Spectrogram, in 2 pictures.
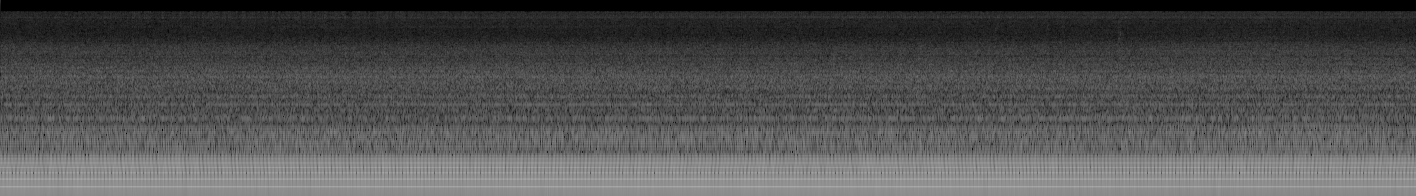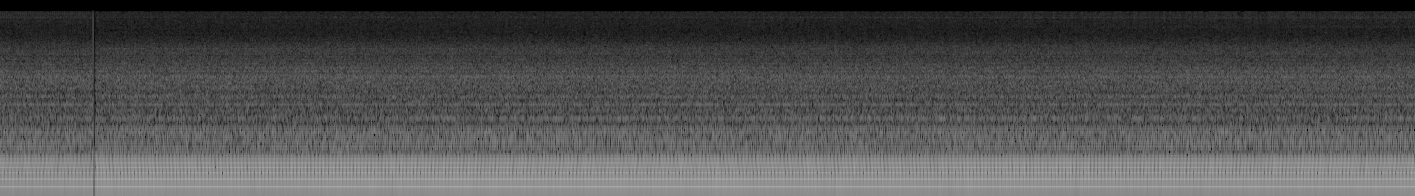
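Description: A steady low hum that stays unchanged throughout, with a strong deep drone and fainter higher tones over a light hiss.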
